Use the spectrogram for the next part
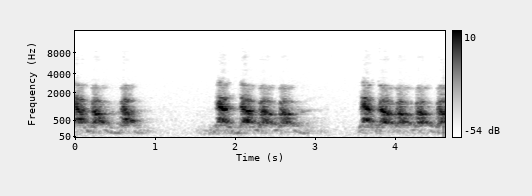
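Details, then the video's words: Dog barking in three tight bursts of three to five harsh barks each, with roughly a second of silence separating each burst. "Dog Barking Sound"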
